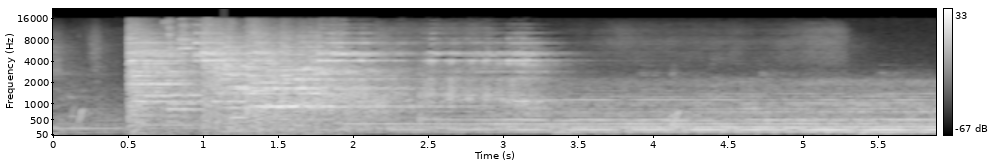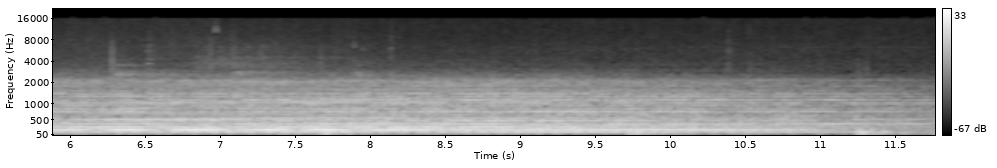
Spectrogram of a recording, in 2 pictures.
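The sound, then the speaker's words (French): A glass display case is smashed with one loud, sharp crash of breaking glass, followed by a long, sustained low ringing tone that slowly fades. “Allez, allez, aide-moi à casser cette vitrine.”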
